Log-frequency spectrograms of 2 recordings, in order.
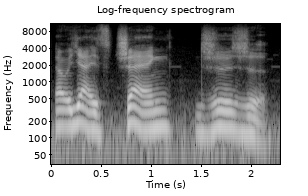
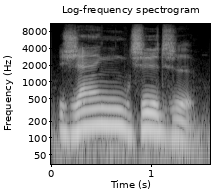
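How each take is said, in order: First: "Zhang" begun with a ch sound, "Zhizhi" run together smoothly; corrected Chinese name. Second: "Zhang Zhizhi" said very slowly, each syllable drawn out; careful Chinese name. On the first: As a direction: say "Zhang Zhizhi" with a ch onset at moderate pace. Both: Shown as a demonstration. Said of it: "brush up on my Chinese accent".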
